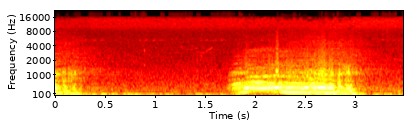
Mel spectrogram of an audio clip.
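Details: Roar of a huge male lion after scent marking on the quarry at Tswalu Kalahari Reserve, South Africa, on a 5 August sunrise drive. After quiet background, a single loud, deep moan with rich harmonics holds for about a second, then stops abruptly.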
